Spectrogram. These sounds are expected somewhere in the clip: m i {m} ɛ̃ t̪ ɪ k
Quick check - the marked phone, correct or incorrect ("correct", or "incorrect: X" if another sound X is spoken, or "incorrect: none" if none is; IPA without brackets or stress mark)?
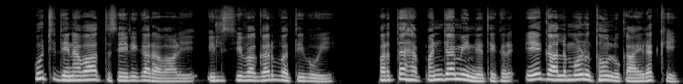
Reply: incorrect: n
